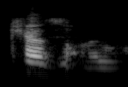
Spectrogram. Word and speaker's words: Quezon: You were born in Quezon City, Philippines. Am I saying that right? – Quezon.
